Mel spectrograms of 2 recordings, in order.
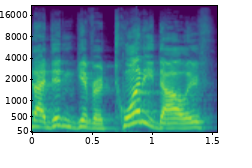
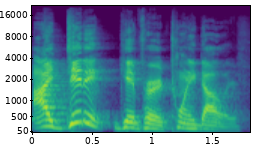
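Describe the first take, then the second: First: The stress is on the word twenty. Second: The stress is on the word didn't.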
